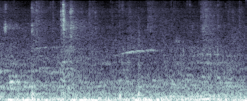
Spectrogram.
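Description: Footsteps on a paved street over a low rumble of street noise, with faint voices in the background.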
